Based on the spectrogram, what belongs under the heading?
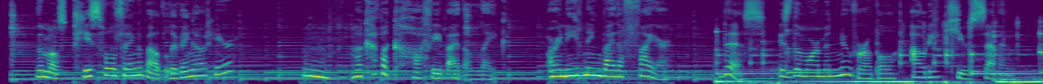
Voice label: Commercial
